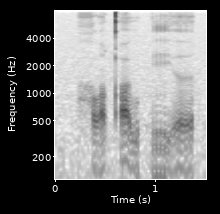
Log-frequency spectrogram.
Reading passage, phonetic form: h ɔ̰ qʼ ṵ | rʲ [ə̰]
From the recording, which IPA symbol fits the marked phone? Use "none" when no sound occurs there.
ə̰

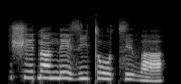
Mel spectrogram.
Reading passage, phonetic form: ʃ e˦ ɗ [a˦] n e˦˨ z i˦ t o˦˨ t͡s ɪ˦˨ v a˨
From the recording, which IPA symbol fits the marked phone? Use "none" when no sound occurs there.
ã˦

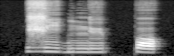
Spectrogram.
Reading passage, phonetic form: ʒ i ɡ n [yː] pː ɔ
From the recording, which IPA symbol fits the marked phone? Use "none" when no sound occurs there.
y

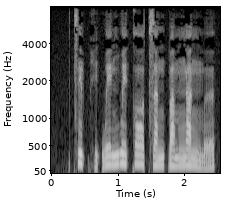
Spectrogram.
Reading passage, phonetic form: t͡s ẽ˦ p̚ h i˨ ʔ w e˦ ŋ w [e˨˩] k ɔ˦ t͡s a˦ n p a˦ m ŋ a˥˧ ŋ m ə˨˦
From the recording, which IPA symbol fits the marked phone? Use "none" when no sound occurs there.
e˥˧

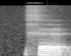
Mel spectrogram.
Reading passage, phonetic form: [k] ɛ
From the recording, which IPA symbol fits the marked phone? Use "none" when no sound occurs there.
x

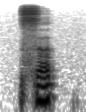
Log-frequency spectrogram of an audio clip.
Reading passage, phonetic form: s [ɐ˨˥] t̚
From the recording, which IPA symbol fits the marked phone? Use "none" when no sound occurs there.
ɐ˨˥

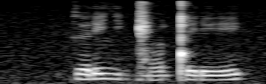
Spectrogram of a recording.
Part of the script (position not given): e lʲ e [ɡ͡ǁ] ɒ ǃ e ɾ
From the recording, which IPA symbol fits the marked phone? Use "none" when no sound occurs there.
ɡ͡ǁ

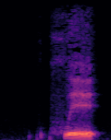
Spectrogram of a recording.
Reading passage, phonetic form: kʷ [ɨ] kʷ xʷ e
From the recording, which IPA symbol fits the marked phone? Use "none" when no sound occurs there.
ə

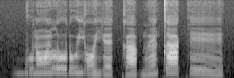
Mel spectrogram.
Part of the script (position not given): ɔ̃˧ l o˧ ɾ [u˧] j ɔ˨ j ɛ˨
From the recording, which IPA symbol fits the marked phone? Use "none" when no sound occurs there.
u˧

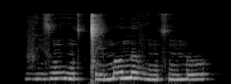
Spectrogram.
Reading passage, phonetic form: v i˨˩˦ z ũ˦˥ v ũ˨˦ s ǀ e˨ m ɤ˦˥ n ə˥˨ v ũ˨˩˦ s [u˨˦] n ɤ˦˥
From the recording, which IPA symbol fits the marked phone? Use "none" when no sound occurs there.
ũ˨˦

